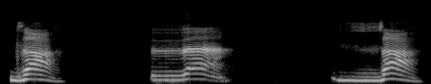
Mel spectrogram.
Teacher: Bukan za tapi dza. Jangan digeterin ujungnya nempel. Nempel. Kalau za itu enggak nempel.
